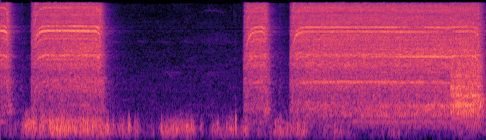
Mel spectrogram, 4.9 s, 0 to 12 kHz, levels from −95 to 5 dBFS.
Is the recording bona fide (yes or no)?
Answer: no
